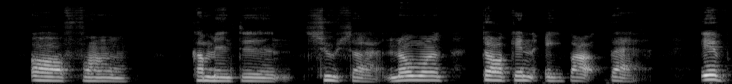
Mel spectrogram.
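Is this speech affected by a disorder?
Yes: mild cerebral palsy.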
